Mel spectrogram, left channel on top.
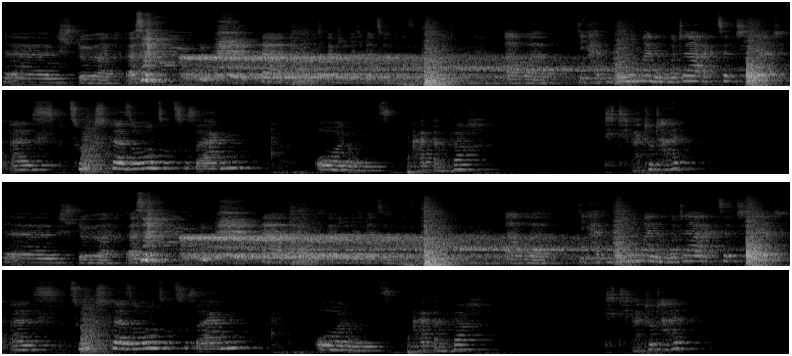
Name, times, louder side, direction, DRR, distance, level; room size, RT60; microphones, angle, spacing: voice 1, 0.0-10.3 10.6-10.7 11.0-12.7 13.9-14.6, left 1 dB, 35° left, -1 dB, 1.0 m, -39 dB
sound 1, 1.8-7.7, right 1 dB, 10° right, 0.6 m, -36 dB
sound 2, 2.9-3.3 4.2-4.7 6.1-6.5 7.4-7.9 8.7-9.0, right 1 dB, 70° right, 1.6 m, -33 dB
8.1 x 3.0 x 3.9 m, 0.72 s
head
